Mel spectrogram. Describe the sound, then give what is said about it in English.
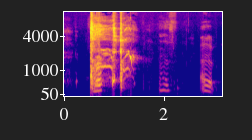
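A loud fit of coughing: several harsh, sharp bursts bunched together, then two shorter, raspier coughs after brief pauses. “I think someone is here, because I cough so much.”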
